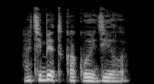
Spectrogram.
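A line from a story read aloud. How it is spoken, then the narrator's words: Scoffing snort. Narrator (Russian): Он хмыкнул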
